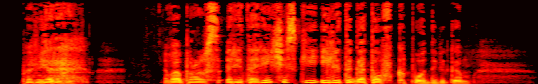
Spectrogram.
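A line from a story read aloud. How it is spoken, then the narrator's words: Feigned sigh. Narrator (Russian): Он притворно вздохнул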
